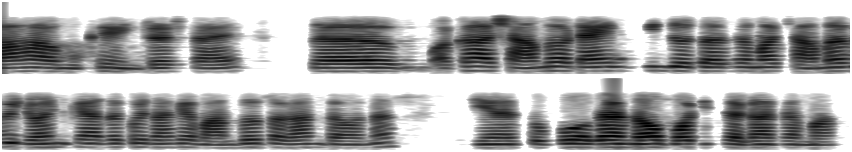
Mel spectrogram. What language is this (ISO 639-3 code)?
snd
